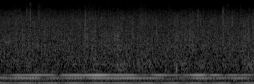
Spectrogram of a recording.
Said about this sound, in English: You realize the rain has been a consistent companion of yours since childhood. This beautiful, soothing sound has been there during many moments in your life.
